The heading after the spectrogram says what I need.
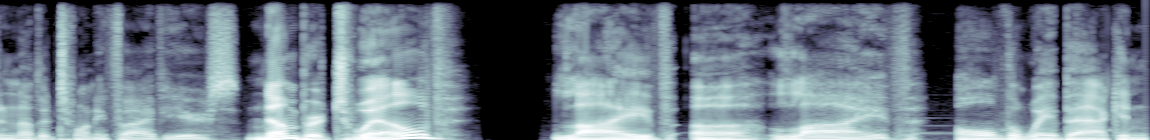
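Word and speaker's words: Live A Live: as episodic, there was Live Alive. I am pronouncing that correctly, by the way. I made sure I looked exactly at the katakana under the name on the Japanese box.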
